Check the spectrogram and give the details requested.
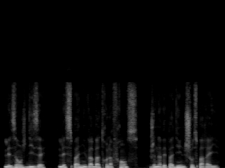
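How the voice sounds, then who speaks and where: A man's voice: medium pitch, animated, a little fast, dark tone, no echo. A man preaching a sermon, talking emphatically and straight to his audience. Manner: emphatic, addresses the audience directly.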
